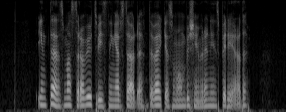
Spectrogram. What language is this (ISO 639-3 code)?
swe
